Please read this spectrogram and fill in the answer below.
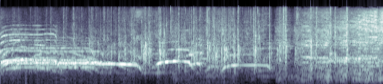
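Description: Audience cheering and clapping, with a burst of overlapping whoops at the start and two more single whoops a few seconds in, over music.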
